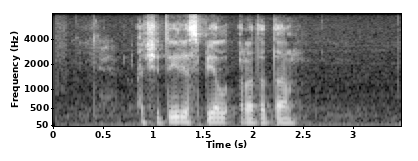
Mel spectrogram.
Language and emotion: Russian, neutral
